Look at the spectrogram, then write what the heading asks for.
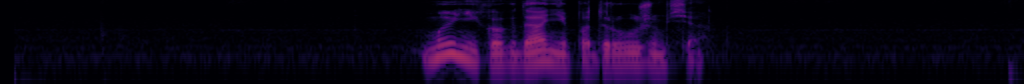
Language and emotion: Russian, sad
